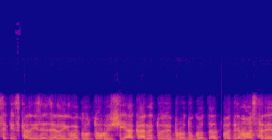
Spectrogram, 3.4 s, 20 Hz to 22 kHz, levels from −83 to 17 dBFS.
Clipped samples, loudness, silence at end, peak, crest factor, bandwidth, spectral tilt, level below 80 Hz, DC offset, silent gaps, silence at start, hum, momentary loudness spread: under 0.1%; -18 LUFS; 0 s; -2 dBFS; 16 dB; 7.6 kHz; -0.5 dB/octave; -76 dBFS; under 0.1%; none; 0 s; none; 7 LU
